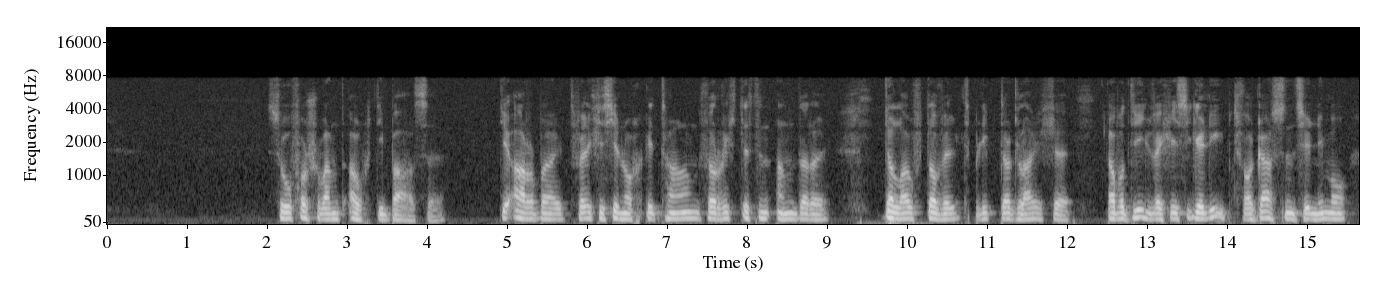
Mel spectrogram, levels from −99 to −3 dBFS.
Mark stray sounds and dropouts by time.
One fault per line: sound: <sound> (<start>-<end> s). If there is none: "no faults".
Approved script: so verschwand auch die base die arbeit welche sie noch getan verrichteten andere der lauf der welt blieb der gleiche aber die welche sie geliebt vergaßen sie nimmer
no faults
